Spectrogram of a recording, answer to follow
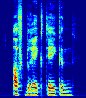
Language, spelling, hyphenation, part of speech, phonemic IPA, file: Dutch, afbreekteken, af‧breek‧te‧ken, noun, /ˈɑf.breːkˌteː.kə(n)/, Nl-afbreekteken.ogg
- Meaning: hyphen, used to indicate that a word has been split at the end of a line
